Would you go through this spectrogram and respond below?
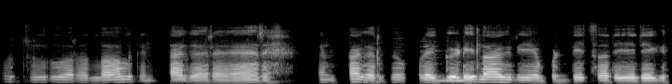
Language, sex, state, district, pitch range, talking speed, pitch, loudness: Marwari, male, Rajasthan, Churu, 100-110 Hz, 170 wpm, 105 Hz, -18 LUFS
